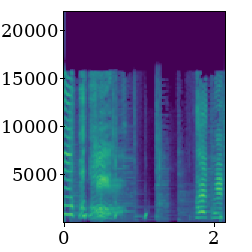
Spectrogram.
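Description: Cartoon sound effect: a plop with quick pitch glides about half a second in, over light background music.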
